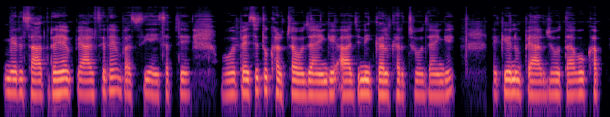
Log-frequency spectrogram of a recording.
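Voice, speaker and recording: Chatty woman narrating family video, low flat voice. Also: moderate pace. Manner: chatty, fond, laughs while telling. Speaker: vlogger.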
